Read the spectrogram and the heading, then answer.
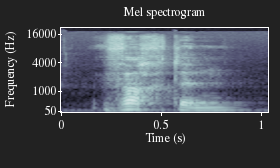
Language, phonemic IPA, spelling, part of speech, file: Dutch, /ˈvɑxtə(n)/, vachten, noun, Nl-vachten.ogg
- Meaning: plural of vacht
